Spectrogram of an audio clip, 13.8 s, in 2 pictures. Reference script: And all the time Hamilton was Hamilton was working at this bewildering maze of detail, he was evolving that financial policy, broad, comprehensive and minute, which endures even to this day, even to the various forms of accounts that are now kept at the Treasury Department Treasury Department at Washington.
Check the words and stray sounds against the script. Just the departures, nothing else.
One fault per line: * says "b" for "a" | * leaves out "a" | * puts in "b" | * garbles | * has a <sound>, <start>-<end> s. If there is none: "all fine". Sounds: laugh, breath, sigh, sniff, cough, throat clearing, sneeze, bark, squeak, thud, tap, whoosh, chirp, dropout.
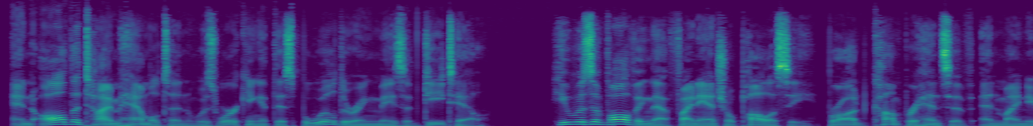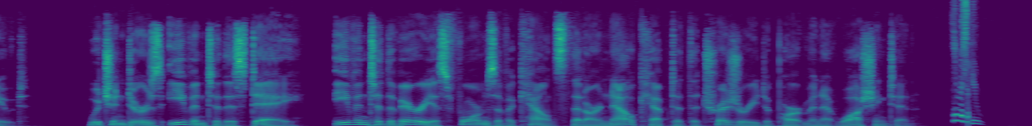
* leaves out "Hamilton was"
* leaves out "Treasury Department"
* has a chirp, 13.2-13.4 s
